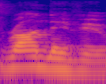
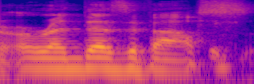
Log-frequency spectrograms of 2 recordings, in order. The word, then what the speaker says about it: Rendezvous: This is, oh yeah, the one I couldn't pronounce. It's Rendezvous, right?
